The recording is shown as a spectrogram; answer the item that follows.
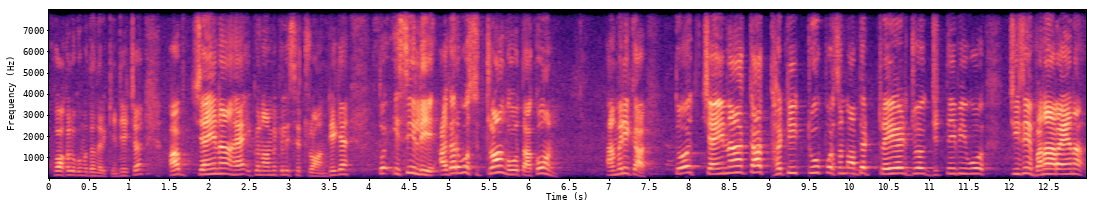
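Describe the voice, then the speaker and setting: High-voiced man lecturing. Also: a bit bright. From Kashmir. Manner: checks understanding with repeated tag questions, mixes in English phrases. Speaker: sociology lecturer. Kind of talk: classroom lecture.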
